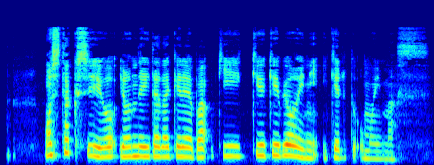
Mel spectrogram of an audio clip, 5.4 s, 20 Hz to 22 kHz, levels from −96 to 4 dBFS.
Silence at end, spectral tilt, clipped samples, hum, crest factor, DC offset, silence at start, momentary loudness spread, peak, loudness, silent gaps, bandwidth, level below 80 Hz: 0.25 s; -4.5 dB/octave; under 0.1%; none; 16 dB; under 0.1%; 0.55 s; 16 LU; -12 dBFS; -29 LUFS; none; 11.5 kHz; -82 dBFS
